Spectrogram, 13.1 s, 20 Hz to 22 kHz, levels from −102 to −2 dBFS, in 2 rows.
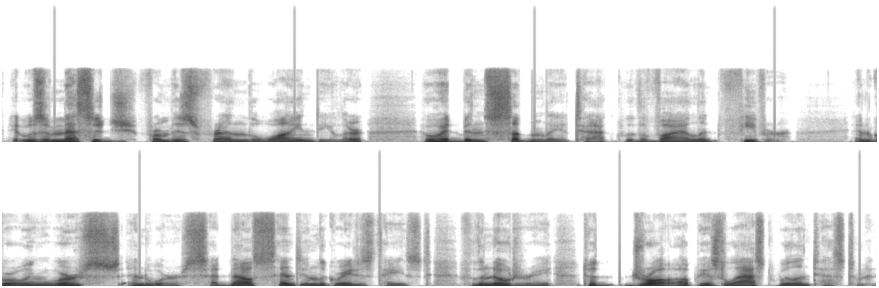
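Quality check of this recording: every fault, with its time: tick 33 1/3 rpm -27 dBFS

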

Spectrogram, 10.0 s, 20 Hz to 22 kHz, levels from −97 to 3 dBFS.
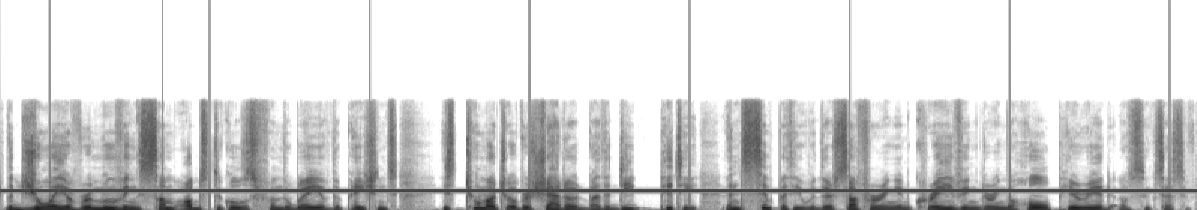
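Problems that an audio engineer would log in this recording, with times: tick 45 rpm -9 dBFS
tone 2100 Hz -24 dBFS
1.35 pop -10 dBFS
4.4 gap 2.9 ms

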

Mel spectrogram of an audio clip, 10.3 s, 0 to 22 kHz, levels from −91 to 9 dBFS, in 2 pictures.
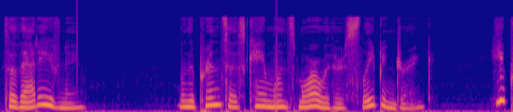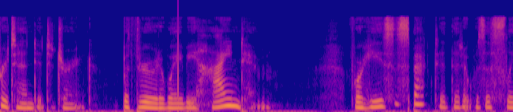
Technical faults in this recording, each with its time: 0.77 pop -20 dBFS
2.76–2.77 gap 8.7 ms
6.91 pop -12 dBFS

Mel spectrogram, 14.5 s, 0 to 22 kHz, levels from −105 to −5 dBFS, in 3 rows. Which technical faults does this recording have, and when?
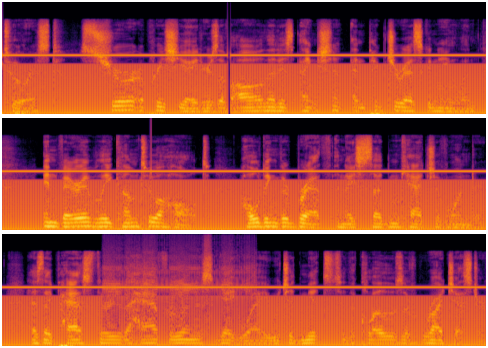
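buzz 60 Hz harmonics 37 -27 dBFS
tone 3100 Hz -25 dBFS
2.25–2.28 gap 30 ms
6.32–6.33 gap 7.1 ms
10.67–12.22 clipped -19 dBFS

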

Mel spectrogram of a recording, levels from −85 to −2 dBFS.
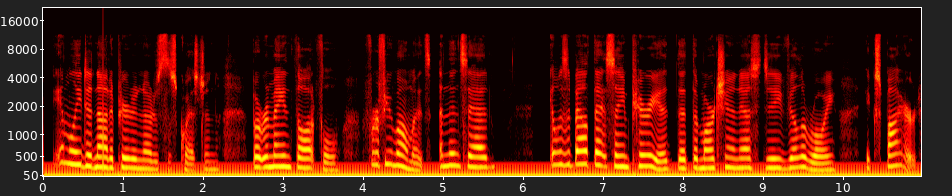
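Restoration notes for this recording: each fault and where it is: hum 50 Hz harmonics 6 -31 dBFS
0.74–0.75 gap 9.1 ms

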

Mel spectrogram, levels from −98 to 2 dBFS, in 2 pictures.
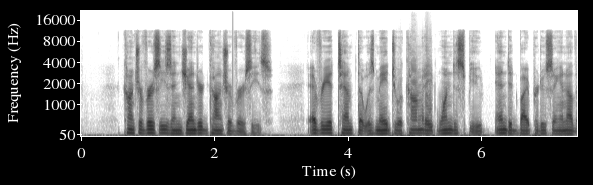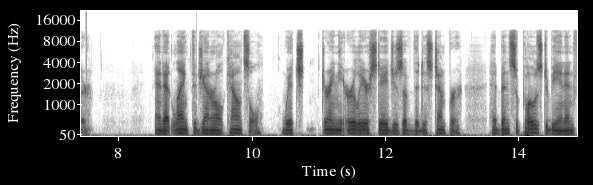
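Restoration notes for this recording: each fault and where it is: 2.27 pop -15 dBFS
4.72–5.26 clipped -19 dBFS
7.51 pop -10 dBFS
9.16 gap 2.2 ms

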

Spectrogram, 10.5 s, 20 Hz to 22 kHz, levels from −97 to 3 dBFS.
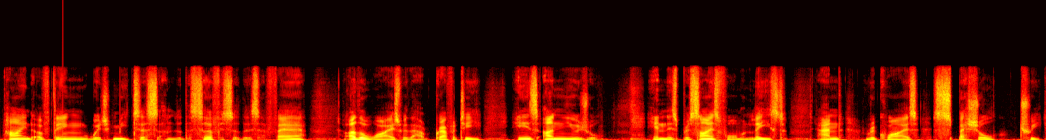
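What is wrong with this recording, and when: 0.63 gap 4.3 ms

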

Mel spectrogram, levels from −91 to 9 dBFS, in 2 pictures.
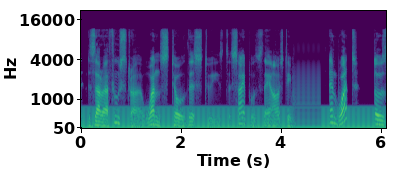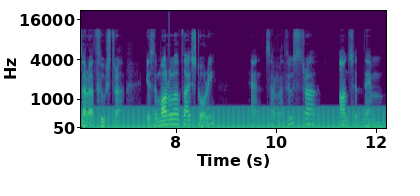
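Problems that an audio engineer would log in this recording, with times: buzz 60 Hz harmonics 12 -29 dBFS
4.22–4.8 clipped -32 dBFS
7.86 pop -6 dBFS

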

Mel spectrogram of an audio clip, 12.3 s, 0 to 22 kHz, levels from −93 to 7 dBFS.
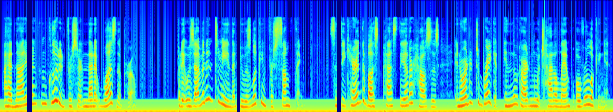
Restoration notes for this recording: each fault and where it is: crackle 63/s -26 dBFS
hum 50 Hz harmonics 8 -24 dBFS
0.54–0.65 gap 0.107 s
4.74–4.8 gap 65 ms
6.74–6.83 gap 90 ms
10.89 pop -5 dBFS

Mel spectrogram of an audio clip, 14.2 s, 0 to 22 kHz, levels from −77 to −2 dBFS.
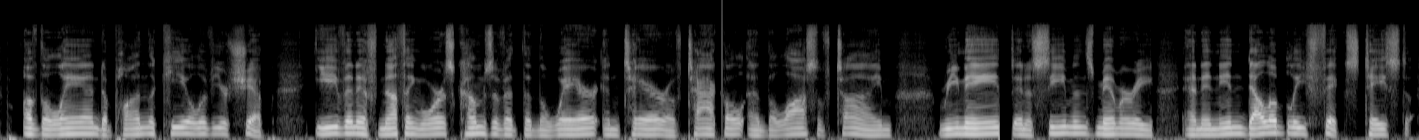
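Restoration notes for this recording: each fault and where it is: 7.22 pop -9 dBFS
9.99–10.12 gap 0.131 s

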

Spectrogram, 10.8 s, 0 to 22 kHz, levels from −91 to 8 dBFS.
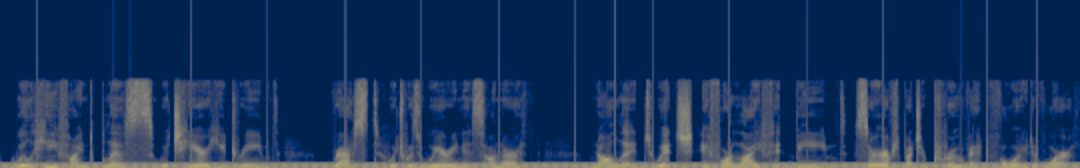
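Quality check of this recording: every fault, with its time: buzz 60 Hz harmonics 10 -34 dBFS
tick 78 rpm -20 dBFS
1.3 pop -19 dBFS
3.46 pop -14 dBFS
6.15 pop -17 dBFS
9.87 pop -21 dBFS

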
